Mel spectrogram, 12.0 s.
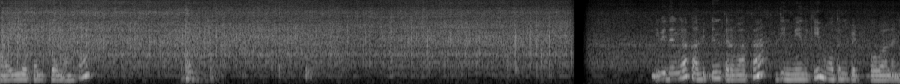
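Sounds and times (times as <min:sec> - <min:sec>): leaves sizzling in hot oil: 0:00.0 - 0:12.0.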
